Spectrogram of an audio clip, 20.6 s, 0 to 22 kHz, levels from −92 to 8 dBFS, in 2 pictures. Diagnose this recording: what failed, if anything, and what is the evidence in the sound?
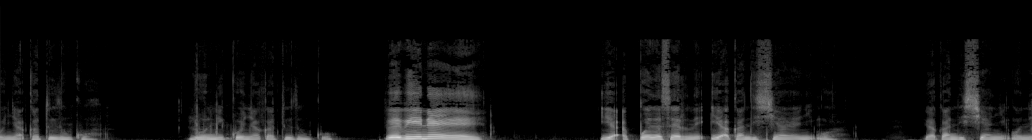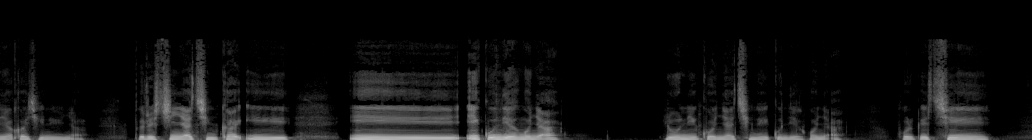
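Nothing failed; no stage shows any audible fault.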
